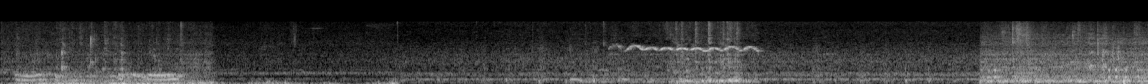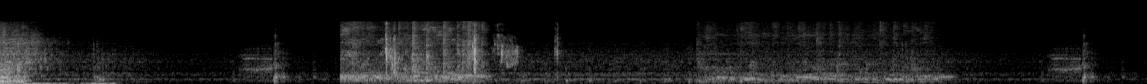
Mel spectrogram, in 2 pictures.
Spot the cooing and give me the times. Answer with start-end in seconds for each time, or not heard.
0.1-2.1, 5.7-7.6, 9.8-11.8, 14.8-16.4, 18.4-21.1.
